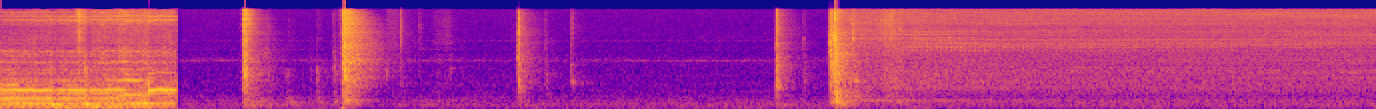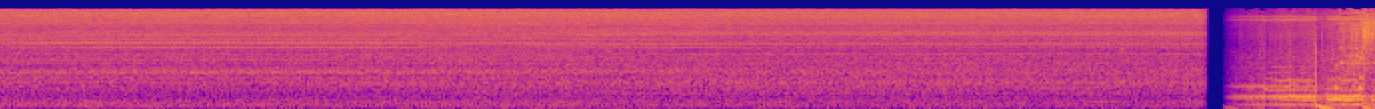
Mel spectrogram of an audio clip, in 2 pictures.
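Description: Intro music cuts off about a second in. Several sharp clicks follow as cassettes are loaded and keys pressed on a multi-cassette tape duplicator. Then the duplicator runs with a steady low hum and hiss while copying the tape.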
